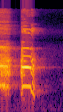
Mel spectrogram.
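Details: Wild junglefowl crowing as a lure to draw other junglefowl in: a cut-off harsh burst, then a brief two-part crow of rough, hoarse notes falling at the end, with silence after.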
